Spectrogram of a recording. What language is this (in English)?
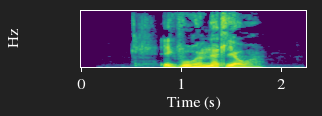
Western Frisian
